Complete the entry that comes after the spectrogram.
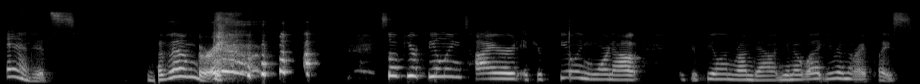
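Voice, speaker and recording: A non-binary teacher with a female-sounding voice, leading a live online qigong class in a calm, soothing, chatty way with fillers and light laughs. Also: a little high, moderate pace, creaky, pauses often, lo-fi sound.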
